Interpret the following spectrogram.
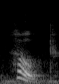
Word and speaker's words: hope: Esse cara aqui vai ser hope. Porque não tem o E, a gente vai fazer a pronúncia curta.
